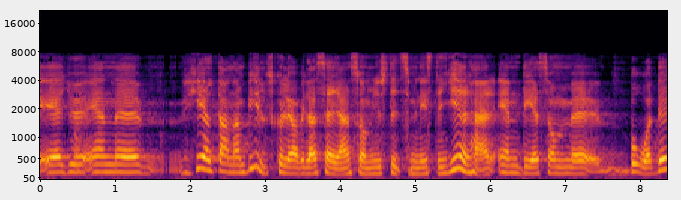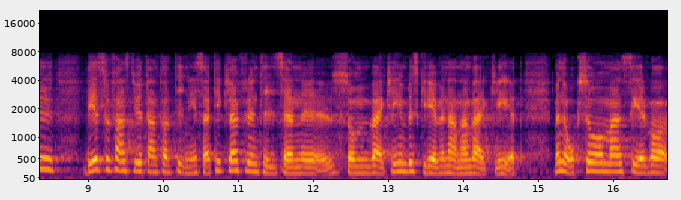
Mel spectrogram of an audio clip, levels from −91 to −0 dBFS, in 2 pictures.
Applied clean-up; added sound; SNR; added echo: none; none; none; none.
